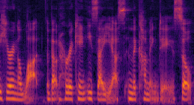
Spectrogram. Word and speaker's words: Isaias: So Isaias is a Spanish name. So I know it looks like Isaias. We're getting a lot of comments. Why don't you just say it like that? It has come with a guide on how to say the name. We're trying to stick with it, and unfortunately, we're going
